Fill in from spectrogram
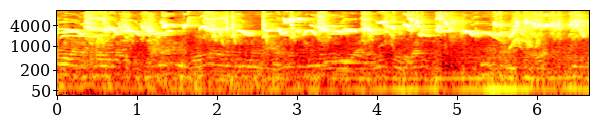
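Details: Oriental magpie-robin (kacer) singing a song packed with many learned imitations: dense, rapid, varied phrases of high whistles, sweeping notes and chattering trills, nearly unbroken over several seconds with brief pauses.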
